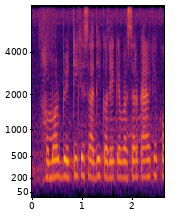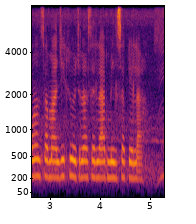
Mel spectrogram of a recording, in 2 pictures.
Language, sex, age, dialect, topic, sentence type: Bhojpuri, female, 18-24, Northern, banking, question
